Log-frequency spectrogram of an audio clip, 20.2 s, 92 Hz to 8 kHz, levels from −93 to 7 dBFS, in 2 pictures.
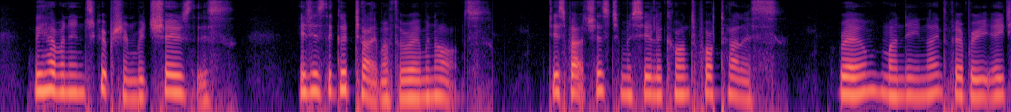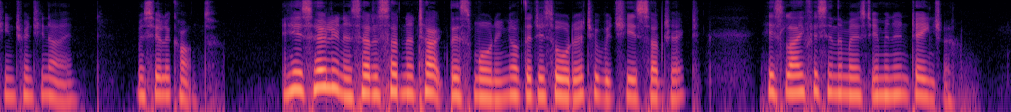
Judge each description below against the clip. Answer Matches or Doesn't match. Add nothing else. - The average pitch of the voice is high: Doesn't match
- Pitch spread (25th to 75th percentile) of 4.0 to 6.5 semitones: Doesn't match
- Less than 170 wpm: Matches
